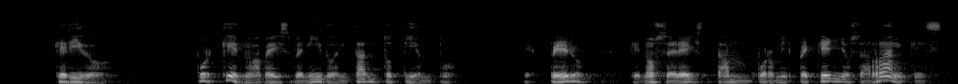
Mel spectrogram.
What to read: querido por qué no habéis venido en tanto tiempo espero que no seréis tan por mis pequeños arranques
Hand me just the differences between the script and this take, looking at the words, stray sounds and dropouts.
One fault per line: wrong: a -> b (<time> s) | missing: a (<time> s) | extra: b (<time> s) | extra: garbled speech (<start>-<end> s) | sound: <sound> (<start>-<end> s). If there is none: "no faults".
no faults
